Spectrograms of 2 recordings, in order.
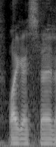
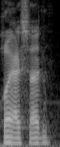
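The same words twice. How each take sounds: First: Said in the usual way. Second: Words stretched by a yawn. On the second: Real, not acted. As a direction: say it mid-yawn. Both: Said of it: "sorry, I yawned".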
